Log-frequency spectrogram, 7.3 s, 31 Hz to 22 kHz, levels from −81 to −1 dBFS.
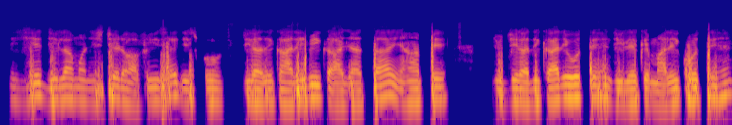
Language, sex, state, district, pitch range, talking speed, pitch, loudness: Hindi, male, Uttar Pradesh, Gorakhpur, 105-120 Hz, 215 wpm, 110 Hz, -22 LUFS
